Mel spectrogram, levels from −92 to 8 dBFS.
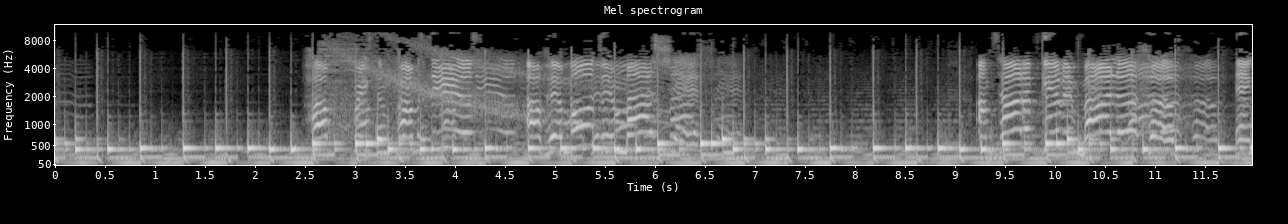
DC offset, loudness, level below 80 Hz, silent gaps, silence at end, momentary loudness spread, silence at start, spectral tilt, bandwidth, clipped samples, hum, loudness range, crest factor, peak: under 0.1%; -14 LUFS; -50 dBFS; none; 0 s; 6 LU; 0 s; -5 dB/octave; 10.5 kHz; under 0.1%; none; 2 LU; 14 dB; 0 dBFS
